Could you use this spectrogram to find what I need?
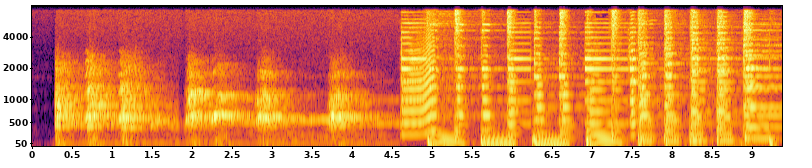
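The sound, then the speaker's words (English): A dog barks loudly about six times in a steady, evenly spaced series, before bright, bouncy music with a strong beat takes over for the rest. “is my dog Bingo. I got him from my friend the farmer.”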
